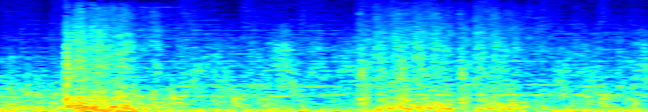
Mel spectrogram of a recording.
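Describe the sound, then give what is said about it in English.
Heavy artillery fire at the beginning of an attack, heard on stepping outside a mess hall, rumbles continuously, with a sharp, loud blast early on and another strong boom partway through, over a dense, low roar that never lets up. “Heavy, heavy, heavy artillery fire.”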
